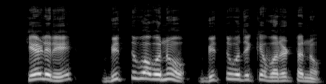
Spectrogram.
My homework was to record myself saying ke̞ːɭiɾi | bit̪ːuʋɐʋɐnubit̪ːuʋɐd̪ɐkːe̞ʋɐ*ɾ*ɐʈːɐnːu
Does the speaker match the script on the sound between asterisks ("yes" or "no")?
yes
